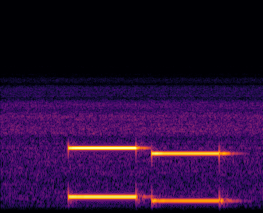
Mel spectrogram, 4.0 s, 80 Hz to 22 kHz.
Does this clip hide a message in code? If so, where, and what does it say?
Yes: aircraft SELCAL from 1.0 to 3.3 s, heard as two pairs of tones, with room echo. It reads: CR-AQ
